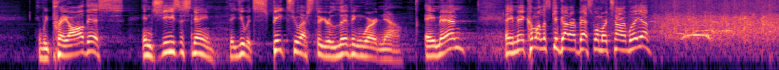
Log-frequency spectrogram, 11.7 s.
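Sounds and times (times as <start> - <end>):
speech: 0.6 - 10.3
audience applause: 9.7 - 11.6.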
